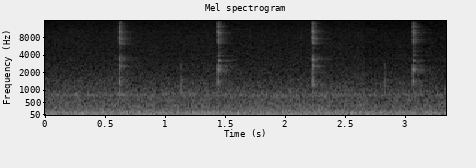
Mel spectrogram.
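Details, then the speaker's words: Newly wired Honeywell 4-wire line-voltage thermostat for baseboard heat, breaker on, room about 68°F: single crisp relay clicks over a quiet hum as it calls for heat and sends power to the heater. A normal click. "Power on. It clicked to on. Sometimes you'll hear a click when it calls for heat."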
